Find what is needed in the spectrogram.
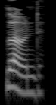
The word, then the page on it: loaned: British English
